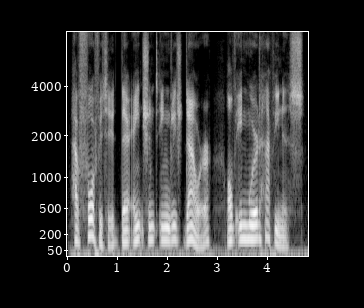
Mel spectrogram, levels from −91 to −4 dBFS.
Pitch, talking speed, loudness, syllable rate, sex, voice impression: 125 Hz, 110 wpm, -16 LUFS, 4.1 syllables/s, male, very masculine, very adult-like, old, very thick, tensed, very powerful, bright, very hard, very clear, fluent, slightly raspy, very cool, very intellectual, very sincere, calm, very mature, slightly friendly, reassuring, very unique, very wild, very strict, sharp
